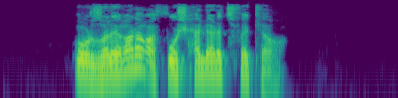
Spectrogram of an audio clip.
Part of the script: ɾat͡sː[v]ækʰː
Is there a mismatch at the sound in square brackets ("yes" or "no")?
yes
